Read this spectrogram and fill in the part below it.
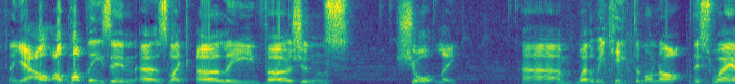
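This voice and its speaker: Bright-voiced English man streaming a game. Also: medium pitch. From England. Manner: thinks aloud, mutters fillers, answers chat. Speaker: streamer playing a card game. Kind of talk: casual live-stream chat while playing.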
